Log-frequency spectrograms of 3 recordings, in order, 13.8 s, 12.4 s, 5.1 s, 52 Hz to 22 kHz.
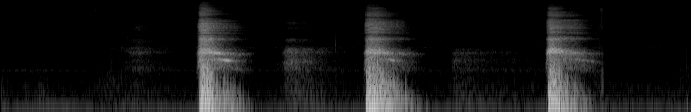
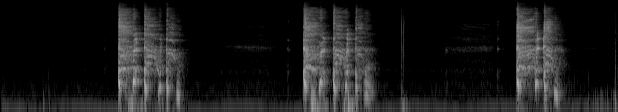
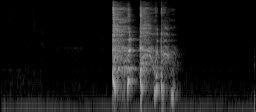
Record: {"exhalation_length": "13.8 s", "exhalation_amplitude": 16736, "exhalation_signal_mean_std_ratio": 0.28, "three_cough_length": "12.4 s", "three_cough_amplitude": 11571, "three_cough_signal_mean_std_ratio": 0.37, "cough_length": "5.1 s", "cough_amplitude": 16544, "cough_signal_mean_std_ratio": 0.32, "survey_phase": "beta (2021-08-13 to 2022-03-07)", "age": "45-64", "gender": "Male", "wearing_mask": "No", "symptom_cough_any": true, "smoker_status": "Never smoked", "respiratory_condition_asthma": false, "respiratory_condition_other": false, "recruitment_source": "REACT", "submission_delay": "1 day", "covid_test_result": "Negative", "covid_test_method": "RT-qPCR"}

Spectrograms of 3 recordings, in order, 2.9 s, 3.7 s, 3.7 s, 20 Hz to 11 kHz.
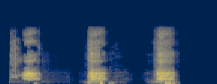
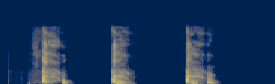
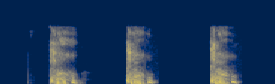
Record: {"exhalation_length": "2.9 s", "exhalation_amplitude": 27577, "exhalation_signal_mean_std_ratio": 0.41, "cough_length": "3.7 s", "cough_amplitude": 27647, "cough_signal_mean_std_ratio": 0.29, "three_cough_length": "3.7 s", "three_cough_amplitude": 31534, "three_cough_signal_mean_std_ratio": 0.4, "survey_phase": "beta (2021-08-13 to 2022-03-07)", "age": "18-44", "gender": "Female", "wearing_mask": "No", "symptom_none": true, "smoker_status": "Never smoked", "respiratory_condition_asthma": false, "respiratory_condition_other": false, "recruitment_source": "REACT", "submission_delay": "9 days", "covid_test_result": "Negative", "covid_test_method": "RT-qPCR", "influenza_a_test_result": "Negative", "influenza_b_test_result": "Negative"}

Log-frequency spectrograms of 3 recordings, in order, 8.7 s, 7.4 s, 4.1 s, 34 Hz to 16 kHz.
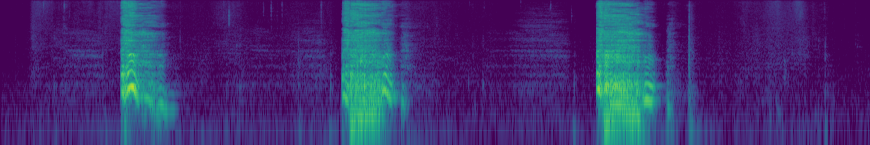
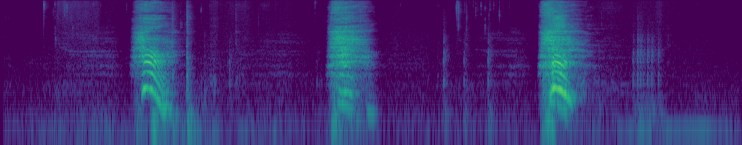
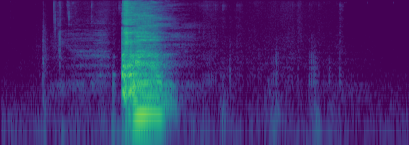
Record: {"three_cough_length": "8.7 s", "three_cough_amplitude": 6670, "three_cough_signal_mean_std_ratio": 0.3, "exhalation_length": "7.4 s", "exhalation_amplitude": 3762, "exhalation_signal_mean_std_ratio": 0.28, "cough_length": "4.1 s", "cough_amplitude": 4235, "cough_signal_mean_std_ratio": 0.26, "survey_phase": "beta (2021-08-13 to 2022-03-07)", "age": "65+", "gender": "Female", "wearing_mask": "No", "symptom_fatigue": true, "smoker_status": "Never smoked", "respiratory_condition_asthma": false, "respiratory_condition_other": false, "recruitment_source": "REACT", "submission_delay": "1 day", "covid_test_result": "Negative", "covid_test_method": "RT-qPCR"}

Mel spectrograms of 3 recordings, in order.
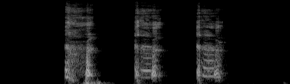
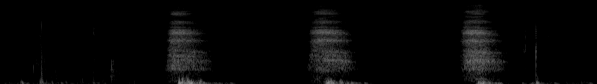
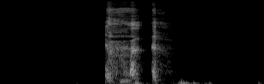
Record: {"three_cough_length": "2.9 s", "three_cough_amplitude": 8788, "three_cough_signal_mean_std_ratio": 0.41, "exhalation_length": "6.0 s", "exhalation_amplitude": 2054, "exhalation_signal_mean_std_ratio": 0.4, "cough_length": "2.6 s", "cough_amplitude": 7703, "cough_signal_mean_std_ratio": 0.32, "survey_phase": "beta (2021-08-13 to 2022-03-07)", "age": "45-64", "gender": "Female", "wearing_mask": "No", "symptom_cough_any": true, "smoker_status": "Ex-smoker", "respiratory_condition_asthma": true, "respiratory_condition_other": false, "recruitment_source": "REACT", "submission_delay": "3 days", "covid_test_result": "Negative", "covid_test_method": "RT-qPCR"}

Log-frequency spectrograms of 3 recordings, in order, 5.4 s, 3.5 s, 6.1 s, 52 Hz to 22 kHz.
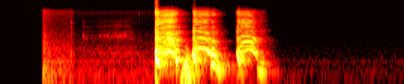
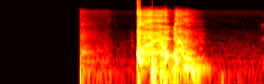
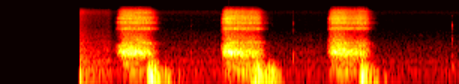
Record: {"three_cough_length": "5.4 s", "three_cough_amplitude": 26028, "three_cough_signal_mean_std_ratio": 0.34, "cough_length": "3.5 s", "cough_amplitude": 26028, "cough_signal_mean_std_ratio": 0.36, "exhalation_length": "6.1 s", "exhalation_amplitude": 23606, "exhalation_signal_mean_std_ratio": 0.43, "survey_phase": "alpha (2021-03-01 to 2021-08-12)", "age": "45-64", "gender": "Male", "wearing_mask": "No", "symptom_none": true, "smoker_status": "Never smoked", "respiratory_condition_asthma": false, "respiratory_condition_other": false, "recruitment_source": "REACT", "submission_delay": "1 day", "covid_test_result": "Negative", "covid_test_method": "RT-qPCR"}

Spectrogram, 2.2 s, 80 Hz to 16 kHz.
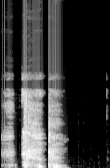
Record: {"cough_length": "2.2 s", "cough_amplitude": 29329, "cough_signal_mean_std_ratio": 0.49, "survey_phase": "alpha (2021-03-01 to 2021-08-12)", "age": "65+", "gender": "Male", "wearing_mask": "No", "symptom_none": true, "smoker_status": "Current smoker (11 or more cigarettes per day)", "respiratory_condition_asthma": false, "respiratory_condition_other": false, "recruitment_source": "REACT", "submission_delay": "1 day", "covid_test_result": "Negative", "covid_test_method": "RT-qPCR"}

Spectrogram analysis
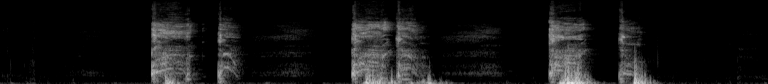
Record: {"three_cough_length": "7.7 s", "three_cough_amplitude": 32767, "three_cough_signal_mean_std_ratio": 0.35, "survey_phase": "alpha (2021-03-01 to 2021-08-12)", "age": "18-44", "gender": "Male", "wearing_mask": "No", "symptom_cough_any": true, "symptom_new_continuous_cough": true, "symptom_fatigue": true, "symptom_onset": "2 days", "smoker_status": "Current smoker (1 to 10 cigarettes per day)", "respiratory_condition_asthma": false, "respiratory_condition_other": false, "recruitment_source": "Test and Trace", "submission_delay": "1 day", "covid_test_result": "Positive", "covid_test_method": "RT-qPCR", "covid_ct_value": 30.7, "covid_ct_gene": "N gene"}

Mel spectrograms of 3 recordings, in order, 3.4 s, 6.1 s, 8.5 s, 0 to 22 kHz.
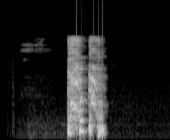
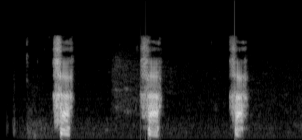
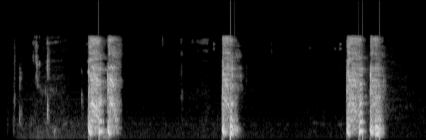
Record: {"cough_length": "3.4 s", "cough_amplitude": 29352, "cough_signal_mean_std_ratio": 0.37, "exhalation_length": "6.1 s", "exhalation_amplitude": 27912, "exhalation_signal_mean_std_ratio": 0.29, "three_cough_length": "8.5 s", "three_cough_amplitude": 31043, "three_cough_signal_mean_std_ratio": 0.31, "survey_phase": "beta (2021-08-13 to 2022-03-07)", "age": "45-64", "gender": "Male", "wearing_mask": "No", "symptom_cough_any": true, "smoker_status": "Never smoked", "respiratory_condition_asthma": false, "respiratory_condition_other": false, "recruitment_source": "REACT", "submission_delay": "1 day", "covid_test_result": "Positive", "covid_test_method": "RT-qPCR", "covid_ct_value": 23.0, "covid_ct_gene": "E gene", "influenza_a_test_result": "Negative", "influenza_b_test_result": "Negative"}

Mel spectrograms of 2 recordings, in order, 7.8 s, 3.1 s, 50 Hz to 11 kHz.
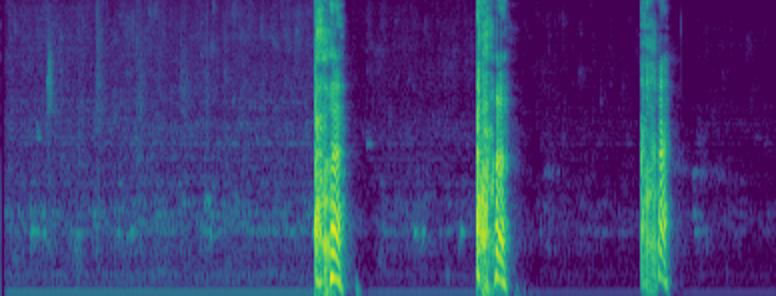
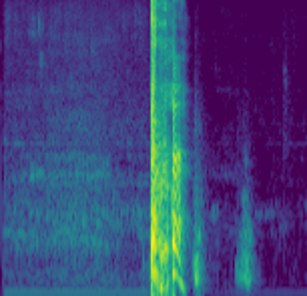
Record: {"three_cough_length": "7.8 s", "three_cough_amplitude": 32768, "three_cough_signal_mean_std_ratio": 0.21, "cough_length": "3.1 s", "cough_amplitude": 32768, "cough_signal_mean_std_ratio": 0.21, "survey_phase": "beta (2021-08-13 to 2022-03-07)", "age": "45-64", "gender": "Female", "wearing_mask": "No", "symptom_headache": true, "smoker_status": "Ex-smoker", "respiratory_condition_asthma": false, "respiratory_condition_other": false, "recruitment_source": "REACT", "submission_delay": "2 days", "covid_test_result": "Negative", "covid_test_method": "RT-qPCR", "influenza_a_test_result": "Negative", "influenza_b_test_result": "Negative"}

